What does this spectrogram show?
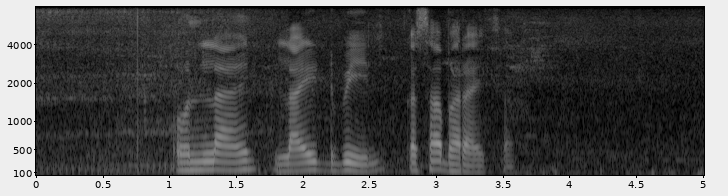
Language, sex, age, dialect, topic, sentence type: Marathi, male, 18-24, Southern Konkan, banking, question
